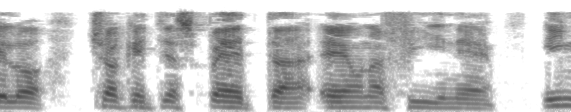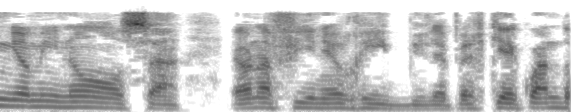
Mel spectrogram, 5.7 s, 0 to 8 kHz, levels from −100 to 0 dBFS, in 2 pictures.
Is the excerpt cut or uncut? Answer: uncut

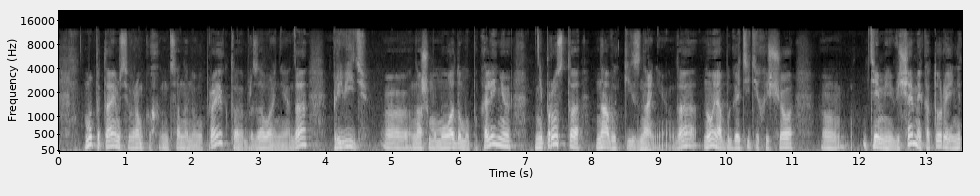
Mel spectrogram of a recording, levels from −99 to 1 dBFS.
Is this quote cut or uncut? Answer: uncut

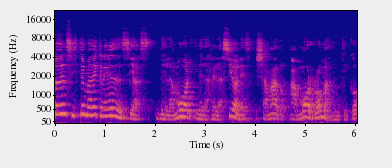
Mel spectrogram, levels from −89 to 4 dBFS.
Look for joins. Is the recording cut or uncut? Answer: uncut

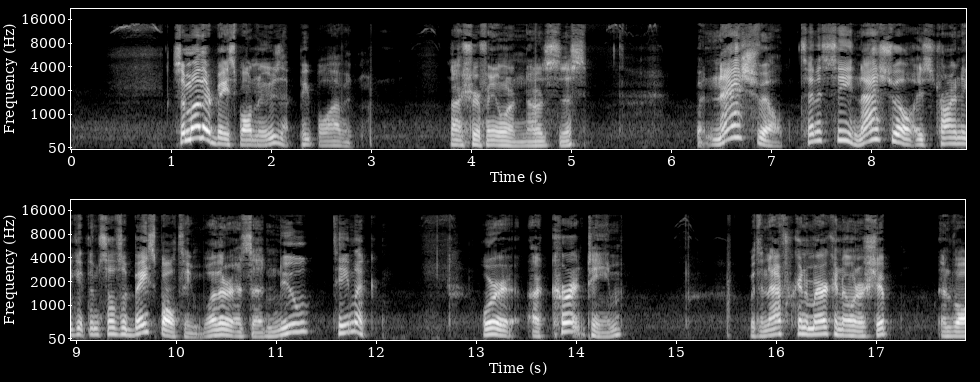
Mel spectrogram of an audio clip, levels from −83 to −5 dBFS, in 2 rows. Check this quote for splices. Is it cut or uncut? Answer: cut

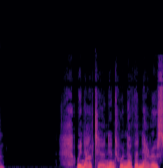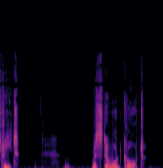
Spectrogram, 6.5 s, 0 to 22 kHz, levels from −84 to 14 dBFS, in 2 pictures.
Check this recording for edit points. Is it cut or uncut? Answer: uncut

